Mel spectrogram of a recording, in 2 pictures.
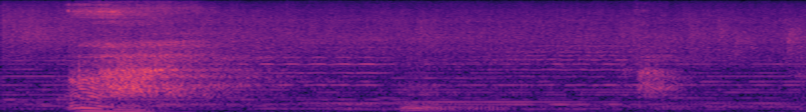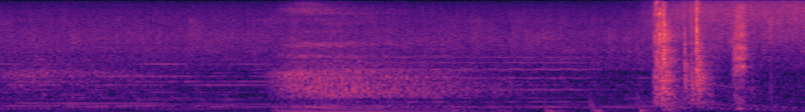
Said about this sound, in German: Als ich meinen Kopf unter den Wasserstrahl halte, gibt es plötzlich nur noch diesen einen Moment. Das Wasser trifft genau mit dem richtigen Druck auf meine Schulter und ich atme ein paar Mal tief ein und aus.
